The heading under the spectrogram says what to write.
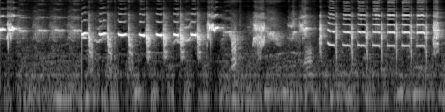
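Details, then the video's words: Javan myna in full song, a loud, varied medley of harsh squawks, clear whistled notes and rapid rattling series of evenly spaced harmonic chirps near the end, many short phrases packed together. "SUARA ISIAN..!! JALAK KEBO PALING KRENN"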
